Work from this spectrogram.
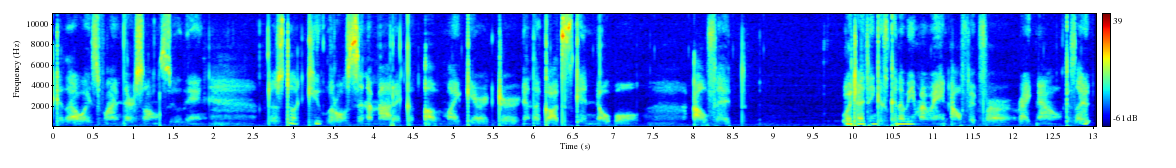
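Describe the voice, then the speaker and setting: Whispering woman doing ASMR game commentary. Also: a little high. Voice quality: soft, breathy whisper. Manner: casual, rambling, gentle explaining. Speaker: gaming ASMR video host.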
